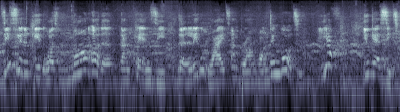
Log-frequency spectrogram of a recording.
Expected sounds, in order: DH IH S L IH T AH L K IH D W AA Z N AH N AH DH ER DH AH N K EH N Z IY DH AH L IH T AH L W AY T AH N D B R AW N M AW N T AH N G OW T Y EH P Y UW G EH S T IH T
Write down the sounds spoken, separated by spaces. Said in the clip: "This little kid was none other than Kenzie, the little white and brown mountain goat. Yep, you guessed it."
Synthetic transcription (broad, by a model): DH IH S L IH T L K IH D W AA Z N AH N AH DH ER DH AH N K EH N Z IY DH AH L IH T L W AY T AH N B R AW N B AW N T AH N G OW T Y EH P Y UW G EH S IH T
